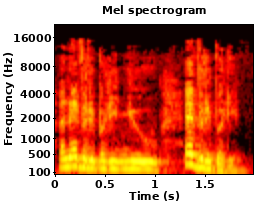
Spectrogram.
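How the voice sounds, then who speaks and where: Husky elderly Scottish Highland man. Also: animated, fast talker, mellow. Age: late 80s. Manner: repeats phrases for emphasis. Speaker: local resident interviewee. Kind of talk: recollection in conversation.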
